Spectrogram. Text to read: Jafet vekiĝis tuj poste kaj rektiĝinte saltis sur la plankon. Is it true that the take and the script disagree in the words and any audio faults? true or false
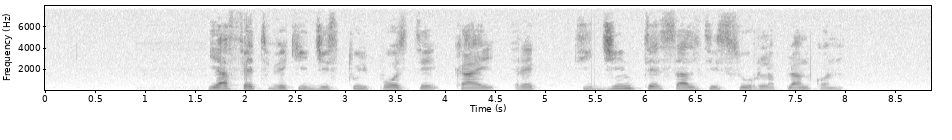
false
